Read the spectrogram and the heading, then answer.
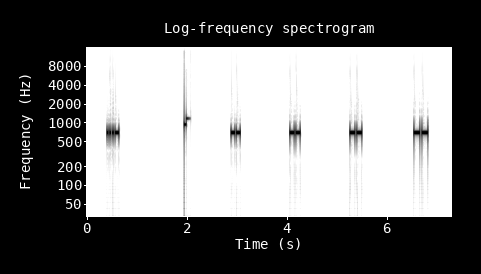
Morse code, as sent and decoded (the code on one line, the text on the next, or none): ...- / -- -- -- --
V MMMM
